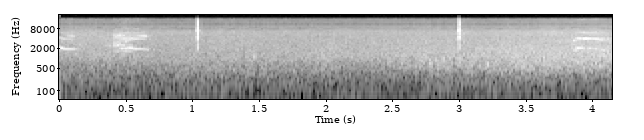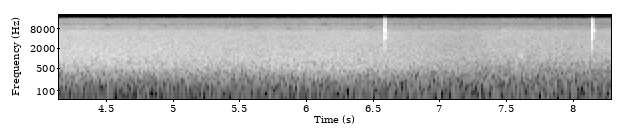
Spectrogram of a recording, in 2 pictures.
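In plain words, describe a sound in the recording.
Gentle waves wash steadily.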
